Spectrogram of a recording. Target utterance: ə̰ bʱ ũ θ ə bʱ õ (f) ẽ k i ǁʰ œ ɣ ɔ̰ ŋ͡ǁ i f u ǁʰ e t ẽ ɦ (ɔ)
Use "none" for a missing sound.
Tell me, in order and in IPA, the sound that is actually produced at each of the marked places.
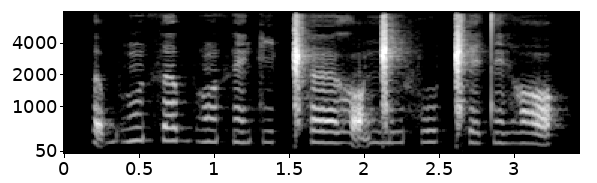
θ, ɔ

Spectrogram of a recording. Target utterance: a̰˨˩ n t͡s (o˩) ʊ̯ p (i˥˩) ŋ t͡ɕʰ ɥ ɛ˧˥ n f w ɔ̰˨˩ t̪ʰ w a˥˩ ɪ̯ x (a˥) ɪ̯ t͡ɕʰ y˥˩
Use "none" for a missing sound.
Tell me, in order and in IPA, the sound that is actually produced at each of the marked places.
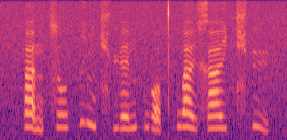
o˧˥, i˥˩, a˥

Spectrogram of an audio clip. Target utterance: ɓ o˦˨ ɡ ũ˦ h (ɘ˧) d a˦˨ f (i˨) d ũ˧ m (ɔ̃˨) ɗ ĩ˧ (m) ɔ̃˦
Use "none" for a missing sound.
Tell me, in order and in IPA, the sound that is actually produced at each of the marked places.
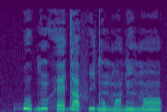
ɛ˧, i˦, ɔ̃˨, m

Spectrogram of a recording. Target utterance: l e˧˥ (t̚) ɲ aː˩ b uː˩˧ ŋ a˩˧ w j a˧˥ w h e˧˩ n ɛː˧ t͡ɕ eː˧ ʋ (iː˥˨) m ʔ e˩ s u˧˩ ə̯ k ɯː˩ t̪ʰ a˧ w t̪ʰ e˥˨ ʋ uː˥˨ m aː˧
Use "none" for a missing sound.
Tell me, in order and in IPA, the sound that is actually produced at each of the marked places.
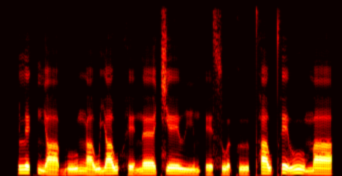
k̚, iː˩˧

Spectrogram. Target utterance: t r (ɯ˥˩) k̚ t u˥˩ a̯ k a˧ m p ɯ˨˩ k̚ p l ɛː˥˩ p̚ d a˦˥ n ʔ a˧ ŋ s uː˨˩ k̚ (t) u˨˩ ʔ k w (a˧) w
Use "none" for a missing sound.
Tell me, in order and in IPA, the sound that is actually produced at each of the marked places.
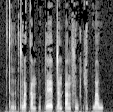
ɯ˨˩, t͡ɕ, a˧

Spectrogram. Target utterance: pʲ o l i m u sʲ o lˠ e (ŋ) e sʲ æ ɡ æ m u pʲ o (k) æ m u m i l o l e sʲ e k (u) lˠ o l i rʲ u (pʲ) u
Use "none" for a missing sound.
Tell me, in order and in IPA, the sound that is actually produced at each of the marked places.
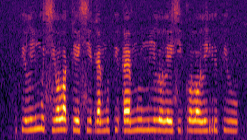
k, ʔ, u, pʲ

